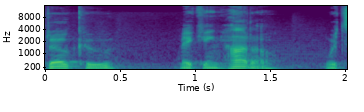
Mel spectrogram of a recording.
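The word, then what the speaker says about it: 六: the Japanese numbers 8, pronounced Tachi, and 6, pronounced Roku, making Haro, which sounds like Hal, the developer of this game.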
